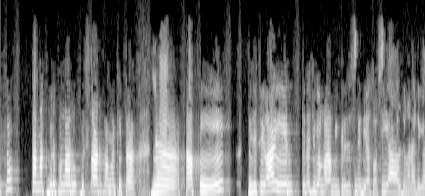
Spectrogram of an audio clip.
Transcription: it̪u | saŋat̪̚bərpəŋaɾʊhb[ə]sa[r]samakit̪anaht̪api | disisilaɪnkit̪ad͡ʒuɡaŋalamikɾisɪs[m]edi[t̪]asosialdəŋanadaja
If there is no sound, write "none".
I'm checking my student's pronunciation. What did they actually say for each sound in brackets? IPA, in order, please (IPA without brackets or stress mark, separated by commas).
ə, r, m, none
